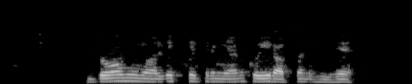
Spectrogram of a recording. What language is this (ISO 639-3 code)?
urd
